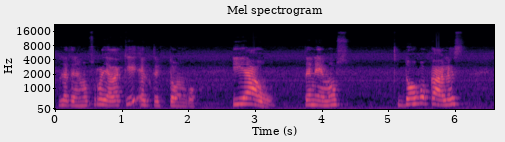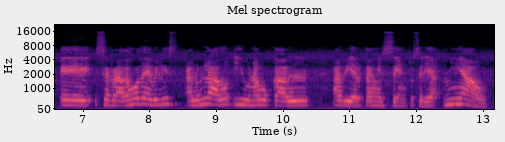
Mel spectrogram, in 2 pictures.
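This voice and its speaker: A woman teacher, explaining grammar to young pupils slowly and deliberately, repeating her examples. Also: on the high side, pushed and bright, a little hiss or hum, rough recording. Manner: slow and deliberate, repeating and spelling out examples with fillers. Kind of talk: slow grade-school grammar lesson.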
